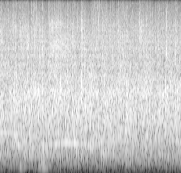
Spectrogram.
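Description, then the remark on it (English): A stand-up comedy audience, those who have kids, claps steadily, a dense, even wash of many hands at a fairly loud level that holds for a couple of seconds without fading. “Round of applause in here if you have kids.”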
